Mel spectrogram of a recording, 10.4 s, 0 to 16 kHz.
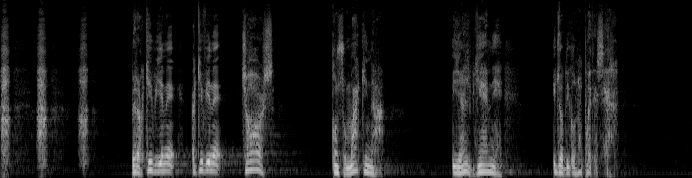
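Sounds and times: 
person imitating heavy breathing: 0.0s - 1.8s
speech: 2.0s - 4.2s, 5.0s - 5.8s, 6.8s - 7.7s, 8.3s - 9.3s.

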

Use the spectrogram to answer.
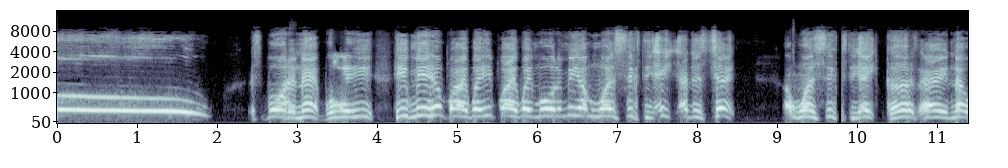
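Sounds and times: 
human voice imitating a wolf howl: 0.0s - 1.9s
speech: 2.5s - 8.5s, 9.1s - 11.3s.

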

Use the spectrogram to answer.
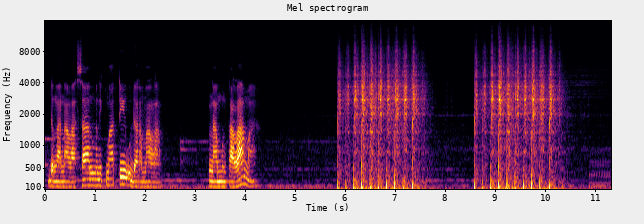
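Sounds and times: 
speech: 0.0s - 2.4s, 3.2s - 4.3s
rapid sharp knocking on a glass door: 5.9s - 10.7s.

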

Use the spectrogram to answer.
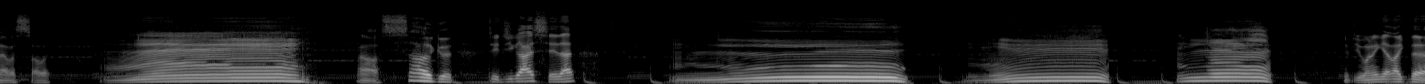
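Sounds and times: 
speech: 0.0s - 6.0s, 6.7s - 8.2s, 13.6s - 14.2s
person imitating a cow mooing: 1.0s - 3.2s, 6.7s - 11.2s, 11.8s - 12.8s.

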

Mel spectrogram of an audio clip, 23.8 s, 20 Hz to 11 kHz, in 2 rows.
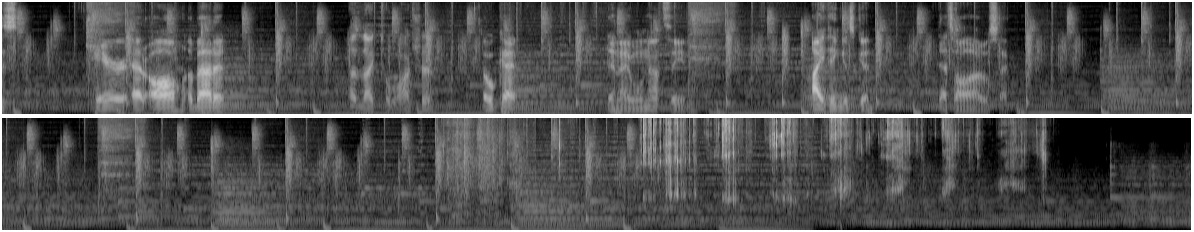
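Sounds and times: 
speech: 0.0s - 0.3s, 0.9s - 2.5s, 3.5s - 7.2s, 8.1s - 10.3s
loud crunching and chewing of crisp food: 16.3s - 22.4s.

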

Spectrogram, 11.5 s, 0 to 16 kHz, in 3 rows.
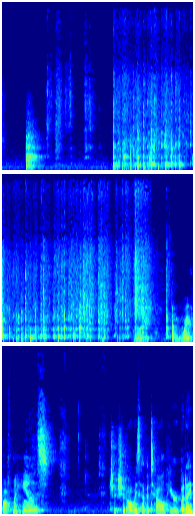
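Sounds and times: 
spoon scraping down the sides of a mixing bowl: 0.9s - 6.9s, 8.7s - 9.0s
speech: 7.6s - 8.6s, 10.0s - 11.4s.

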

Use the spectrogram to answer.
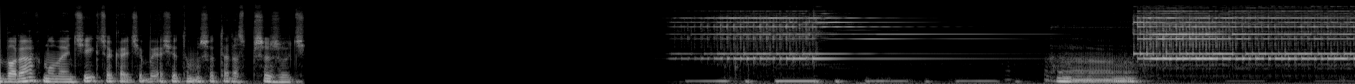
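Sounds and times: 
speech: 0.0s - 3.1s, 10.6s - 11.5s
telephone ringing: 6.7s - 10.5s, 11.4s - 13.5s.

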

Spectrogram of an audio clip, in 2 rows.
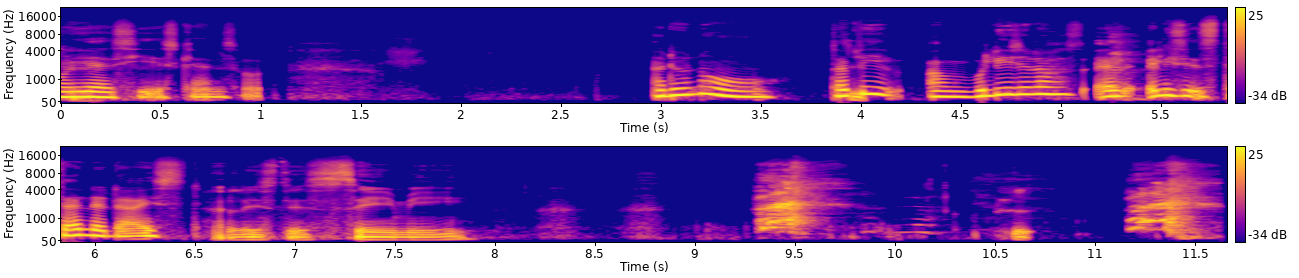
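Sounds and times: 
speech: 0.0s - 1.4s, 3.0s - 8.0s, 10.6s - 10.8s
breathing: 1.2s - 2.0s, 8.0s - 9.2s
soft talking: 3.9s - 6.8s
loud breathy sneezes: 9.3s - 11.6s.

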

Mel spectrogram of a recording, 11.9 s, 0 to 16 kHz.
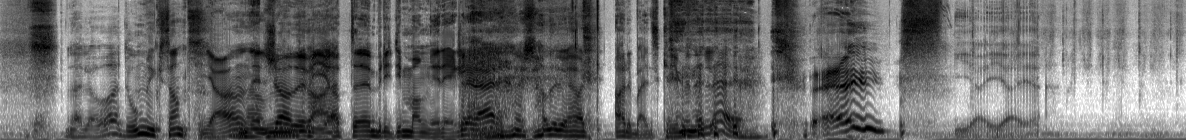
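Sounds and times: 
speech: 0.6s - 10.5s
laughter: 4.6s - 6.0s, 6.7s - 8.8s
hands rubbing in alcohol hand sanitizer gel: 10.4s - 11.8s.

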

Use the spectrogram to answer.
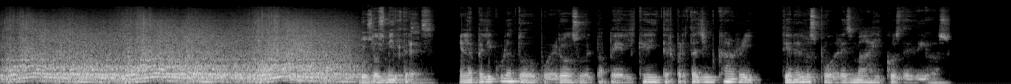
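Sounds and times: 
1982 Formula 1 race car engine revving: 0.0s - 3.7s
speech: 3.6s - 9.6s.

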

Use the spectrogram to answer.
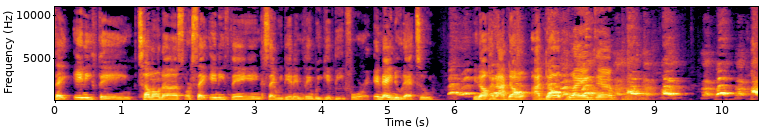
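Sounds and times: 
speech: 0.0s - 8.8s
dog barking: 5.9s - 10.5s.

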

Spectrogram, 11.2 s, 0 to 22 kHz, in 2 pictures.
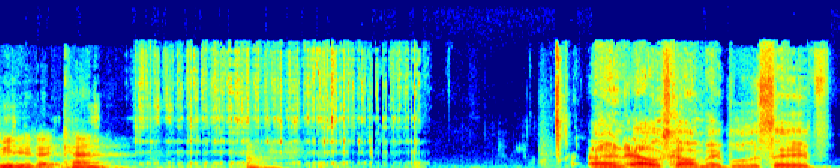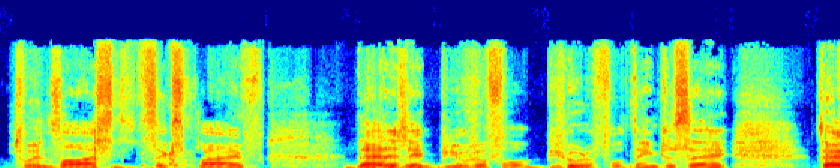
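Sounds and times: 
speech: 0.0s - 0.9s, 1.6s - 1.9s, 3.9s - 11.1s
person slurping a drink with a soft wet gulp: 0.9s - 2.9s, 3.7s - 3.9s.

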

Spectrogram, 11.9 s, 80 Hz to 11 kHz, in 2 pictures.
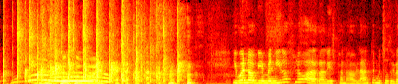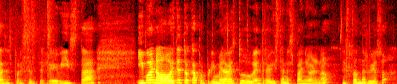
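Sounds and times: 
a few hands clapping quickly: 0.0s - 3.0s
laughter: 0.5s - 3.0s
speech: 0.7s - 11.9s.

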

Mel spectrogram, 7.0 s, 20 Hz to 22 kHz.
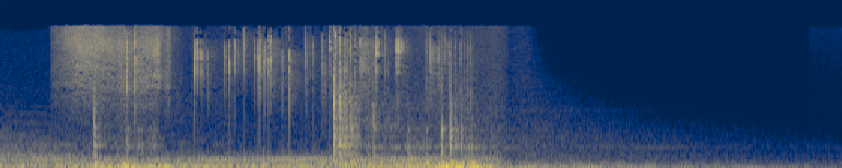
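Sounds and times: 
dice rolled for a role-playing game clattering across a hard surface: 0.5s - 4.2s.

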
